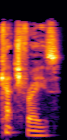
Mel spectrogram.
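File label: "catchphrase", British English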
